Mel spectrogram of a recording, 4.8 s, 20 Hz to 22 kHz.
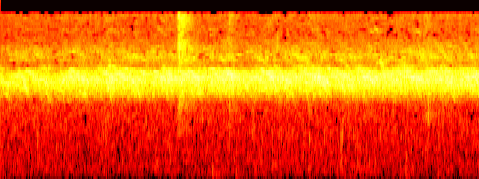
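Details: Crowd of 1-day-old chickens at a poultry farm, peeping nonstop: a thick wash of piercing high chirps at an even level, with one brief sharper squeak standing out near the middle.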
